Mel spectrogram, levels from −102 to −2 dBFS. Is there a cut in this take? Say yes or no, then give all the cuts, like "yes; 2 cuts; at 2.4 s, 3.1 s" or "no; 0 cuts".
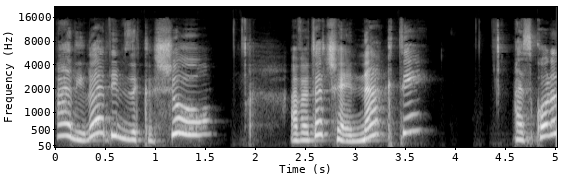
no; 0 cuts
